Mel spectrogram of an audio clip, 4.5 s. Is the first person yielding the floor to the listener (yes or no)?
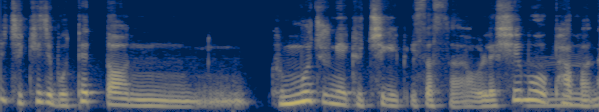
no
